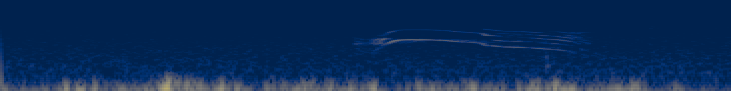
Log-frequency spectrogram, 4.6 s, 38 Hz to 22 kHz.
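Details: At night near a camp in the Kalahari, Botswana, in June/July 2013, where jackals were often close by, a jackal gives a single high, wailing call that rises briefly, then slides downward.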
